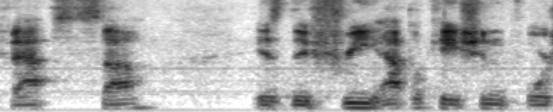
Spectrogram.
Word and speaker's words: FAFSA: easier to say fast fall but it's faf fafsa fafsa is the free application for student aid years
